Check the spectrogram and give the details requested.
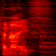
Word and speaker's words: knife: maybe that's why we dropped the k in kenif it's pretty simple when it's put that way right if those other languages didn't pronounce like that maybe the impact of foreign speakers changed it wait i said kaneef not knife oh yeah the vowel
